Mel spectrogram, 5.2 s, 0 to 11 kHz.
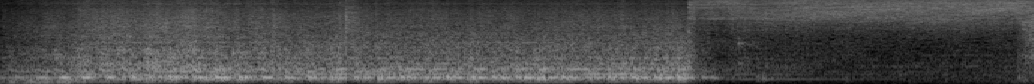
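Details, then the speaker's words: Air compressor running on 2500 W Edecoa pure sine wave inverter, steady motor and pump chug then air hiss; started normally without soft starting, clean sine wave, running fine. "that sounded like a clean amount of sine wave going through that air compressor it run it all right awesome it actually started normally without slow starting at the soft starting so it's not bad at all"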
